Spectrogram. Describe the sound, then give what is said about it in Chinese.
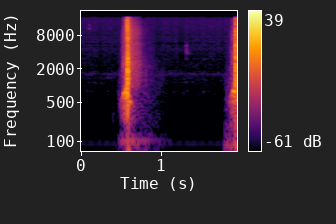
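Two sharp swishes of a teacher's pointer whipping through the air, each a quick bright crack-like snap, the first at mid-clip and the second cut off at the end, with silence between and no talk. “否则的话，我手里的教鞭可不是吃素的。”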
